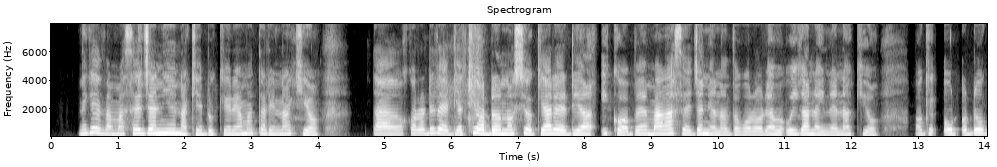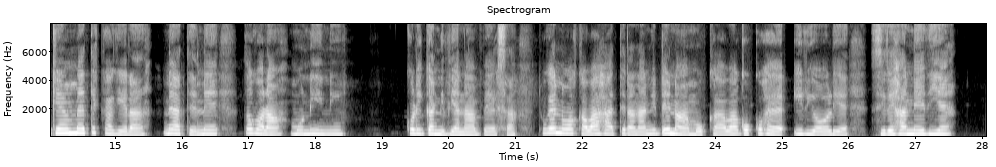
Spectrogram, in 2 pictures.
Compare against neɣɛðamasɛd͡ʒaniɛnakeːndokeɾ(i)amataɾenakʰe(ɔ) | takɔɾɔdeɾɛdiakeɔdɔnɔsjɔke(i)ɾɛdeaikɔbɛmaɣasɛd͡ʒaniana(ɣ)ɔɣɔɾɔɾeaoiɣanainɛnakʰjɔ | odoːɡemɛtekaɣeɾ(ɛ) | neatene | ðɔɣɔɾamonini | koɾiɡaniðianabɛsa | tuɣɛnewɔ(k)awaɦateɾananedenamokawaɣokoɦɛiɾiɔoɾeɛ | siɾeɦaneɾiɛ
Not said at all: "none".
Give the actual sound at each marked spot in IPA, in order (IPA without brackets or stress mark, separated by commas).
e, ɔ, a, ð, a, k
